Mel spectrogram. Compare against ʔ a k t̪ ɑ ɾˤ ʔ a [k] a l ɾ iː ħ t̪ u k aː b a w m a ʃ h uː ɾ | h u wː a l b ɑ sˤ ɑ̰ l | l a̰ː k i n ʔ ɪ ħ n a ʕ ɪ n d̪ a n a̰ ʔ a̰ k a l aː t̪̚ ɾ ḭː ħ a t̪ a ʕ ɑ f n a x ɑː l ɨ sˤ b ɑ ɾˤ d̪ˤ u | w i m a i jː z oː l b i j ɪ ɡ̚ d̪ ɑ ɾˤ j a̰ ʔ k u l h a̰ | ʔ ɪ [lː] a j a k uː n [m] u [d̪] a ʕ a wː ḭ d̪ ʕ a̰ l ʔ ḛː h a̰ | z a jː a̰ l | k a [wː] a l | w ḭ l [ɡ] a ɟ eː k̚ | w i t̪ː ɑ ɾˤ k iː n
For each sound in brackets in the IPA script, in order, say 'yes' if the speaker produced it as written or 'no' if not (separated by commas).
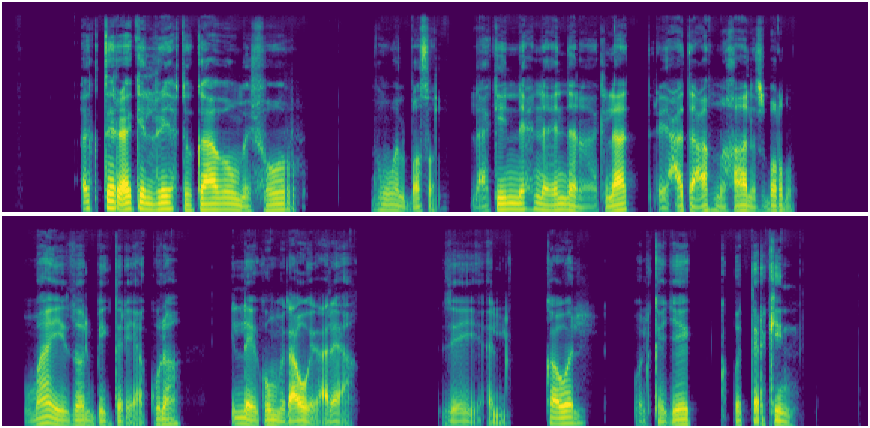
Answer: yes, yes, yes, no, no, no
